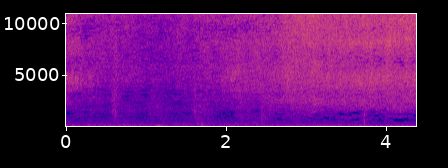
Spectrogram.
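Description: Tomix N-scale Kintetsu 50000 Shimakaze model train running on its track: a steady hiss of wheel noise, fairly loud for this model, while the motor itself is really quiet.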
